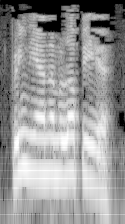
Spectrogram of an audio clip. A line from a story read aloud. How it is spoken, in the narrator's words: shouted again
